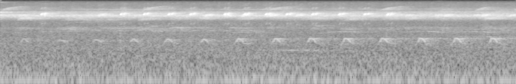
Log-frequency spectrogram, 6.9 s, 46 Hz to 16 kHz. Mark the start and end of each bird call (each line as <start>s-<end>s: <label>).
0.0s-6.9s: Black-tailed Trogon (Trogon melanurus)
0.0s-6.9s: Hauxwell's Thrush (Turdus hauxwelli)
0.5s-3.6s: Plain-winged Antshrike (Thamnophilus schistaceus)
2.8s-6.9s: Long-billed Woodcreeper (Nasica longirostris)
3.5s-4.6s: Gray-fronted Dove (Leptotila rufaxilla)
